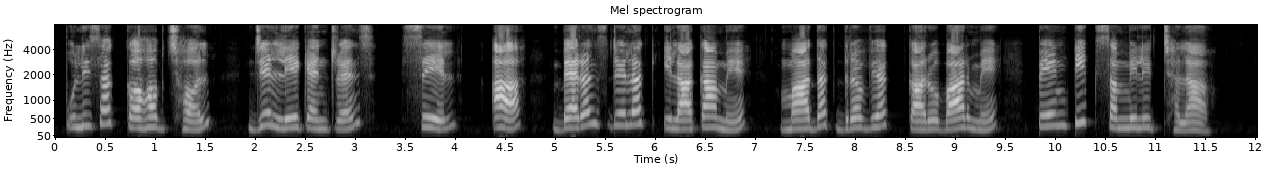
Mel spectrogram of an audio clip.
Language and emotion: Maithili, neutral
